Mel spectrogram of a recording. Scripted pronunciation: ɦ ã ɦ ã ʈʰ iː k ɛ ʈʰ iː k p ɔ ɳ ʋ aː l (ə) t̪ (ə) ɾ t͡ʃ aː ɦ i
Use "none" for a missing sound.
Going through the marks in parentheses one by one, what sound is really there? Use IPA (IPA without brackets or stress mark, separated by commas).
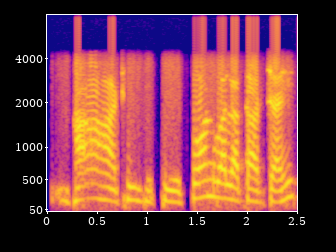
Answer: a, a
